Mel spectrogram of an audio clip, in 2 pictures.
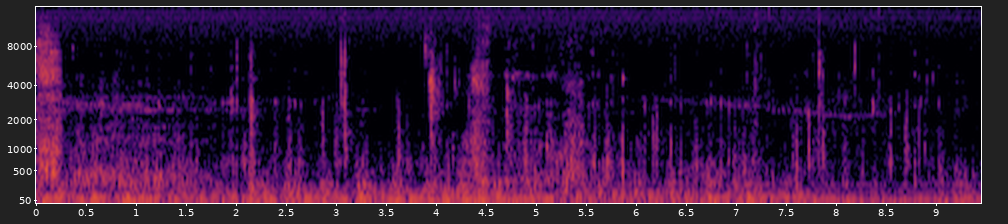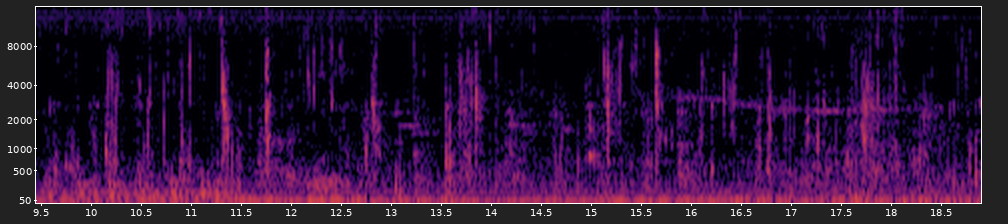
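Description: Close-up eating sounds of a person eating egg curry and rice by hand: wet chewing, biting and lip smacks in many short, irregular clicks, with soft squishes of fingers mixing rice into the curry on a metal plate. The loudest bite comes right at the start.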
